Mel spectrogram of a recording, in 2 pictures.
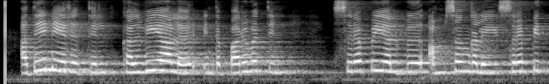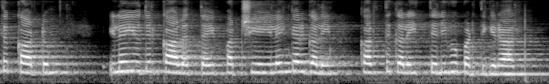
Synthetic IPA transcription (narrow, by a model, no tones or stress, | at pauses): ɐðeːneːɾɐt̪ːɪlkɐlʋɪjaːlɐɾɪnd̪ɐpːɐɾɯʋɐt̪ːɪn | sɪrɐpːɯjɐlbɯʔɐ̰msɐŋɡɐɭɐɪsɪrɐpːɪt̪ːɯkːaːʈːɯm | ɪɭɐjɯðɪɾkaːlɐt̪ːɐɪpɐʈrɪjɐɪlɐɪŋɡɐɾɣɐɭɪnkɐɾt̪ːɯɣɐɭɐɪt̪ːɛlɪʋɯpːɐɽɯt̪ːɯɣɪraːɾ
